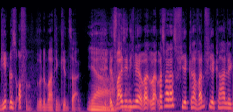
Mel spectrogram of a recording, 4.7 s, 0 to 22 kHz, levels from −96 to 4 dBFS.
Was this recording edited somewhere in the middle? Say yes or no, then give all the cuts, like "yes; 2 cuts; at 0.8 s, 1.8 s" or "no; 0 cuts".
no; 0 cuts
